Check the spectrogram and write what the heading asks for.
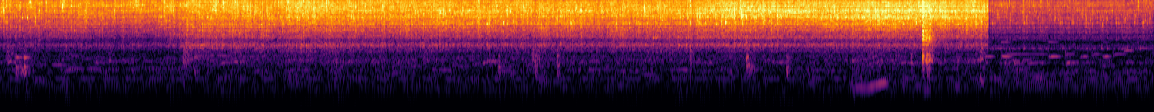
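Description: Eggplant omelettes sizzling in hot oil in a nonstick frying pan, a steady hiss with light spatula scrapes as one is turned over. Near the end a sharp clack as the glass lid goes on, after which the sizzle drops to a quieter, muffled hiss.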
